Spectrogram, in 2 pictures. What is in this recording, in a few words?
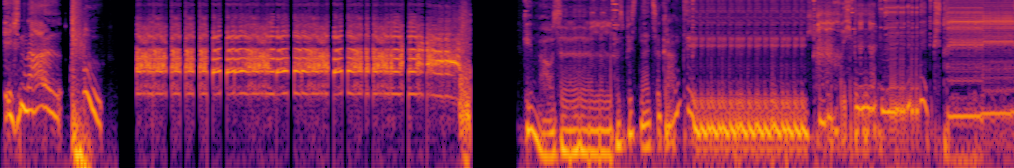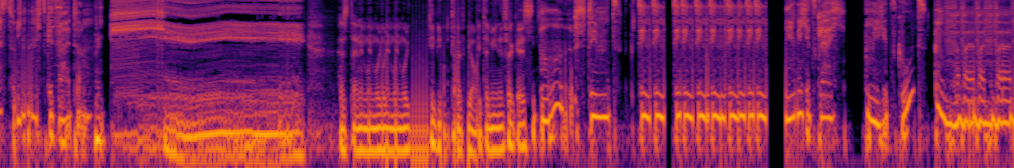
commercials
